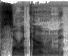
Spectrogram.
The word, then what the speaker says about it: silicone: The difference is the silent E at the end of silicone that tells you to make a long O sound instead of a short one.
